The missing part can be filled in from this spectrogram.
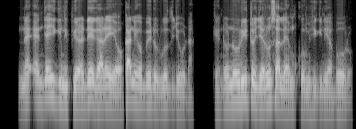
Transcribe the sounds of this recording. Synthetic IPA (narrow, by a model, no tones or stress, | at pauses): nɛʔɛnd͡ʒahiɡnipjeɾadeɡaɾɪjɔkanɪobedoɾwot̪d͡ʒʊda̰ | kendonoɾitod͡ʒɛɾus̬alɛmkwomhiɡniaboɾo̰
